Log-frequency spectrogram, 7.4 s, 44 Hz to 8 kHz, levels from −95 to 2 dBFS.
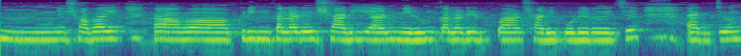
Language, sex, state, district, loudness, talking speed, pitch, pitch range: Bengali, female, Odisha, Malkangiri, -15 LUFS, 140 wpm, 205 Hz, 200-215 Hz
